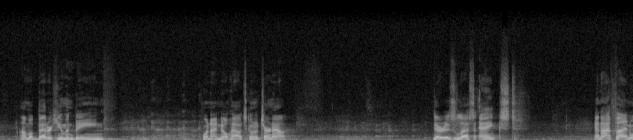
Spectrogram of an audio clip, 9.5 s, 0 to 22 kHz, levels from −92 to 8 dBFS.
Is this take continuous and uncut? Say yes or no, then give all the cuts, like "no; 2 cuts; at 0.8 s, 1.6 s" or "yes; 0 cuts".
yes; 0 cuts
